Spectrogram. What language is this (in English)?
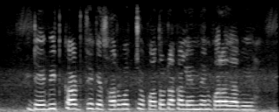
Bangla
